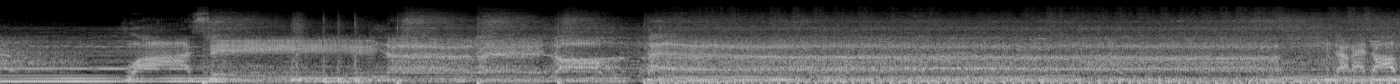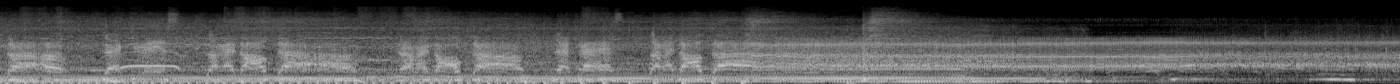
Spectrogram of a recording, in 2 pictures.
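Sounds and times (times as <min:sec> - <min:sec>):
heavy metal band playing live: 0:00.0 - 0:26.0
screamed vocals: 0:00.0 - 0:28.0
voices shouting and singing: 0:00.0 - 0:28.0.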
